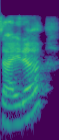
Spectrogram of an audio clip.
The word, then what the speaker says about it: Zaida: I just wanted to make a little, that happens a lot with her, but that is the way she pronounces her name is Zaida.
